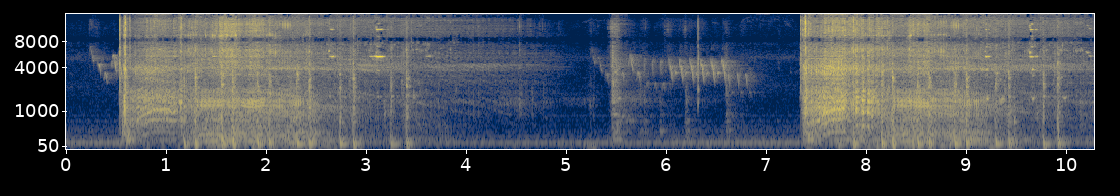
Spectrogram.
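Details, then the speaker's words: Oliver 70 tractor, long dead, rebuilt starter, leaking gaskets: catches in short uneven bursts, chugging and dying between tries; seems to fire on only a couple of cylinders, cause unconfirmed. "we only hitting on a couple cylinders or what well good news the motor doesn't sound bad when it does run"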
